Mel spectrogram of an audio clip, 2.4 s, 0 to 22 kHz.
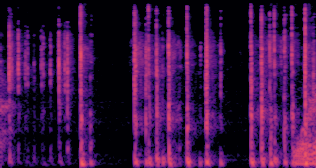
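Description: Typing on a TI-99/4A computer keyboard, with close, quick bursts of clacking keystrokes broken by short pauses, with no voices.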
